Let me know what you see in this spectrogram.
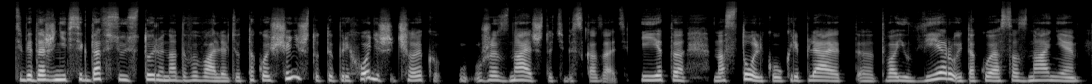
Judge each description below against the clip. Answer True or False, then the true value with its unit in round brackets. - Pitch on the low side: False (185 Hz)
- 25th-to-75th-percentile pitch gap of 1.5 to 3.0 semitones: False (3.4 semitones)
